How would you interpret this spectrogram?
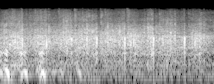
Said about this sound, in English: And you can give me a round of applause for doing what Lionel Messi could not do. Thank you very much.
